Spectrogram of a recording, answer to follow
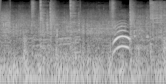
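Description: Mountain bike riding over a dirt trail, heard from a bar-mounted camera: a steady rumble of wind on the microphone and tyre noise, with constant small rattles and clicks from the bike over the rough ground. Near the end a short pitched sound rises and falls.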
